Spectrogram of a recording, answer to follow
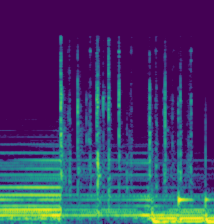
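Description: Background music holding a chord, then, about half a second in, a rapid run of typing-style key clicks, about eight a second, laid over it as an on-screen caption types out. A low bass line comes in near the end.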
